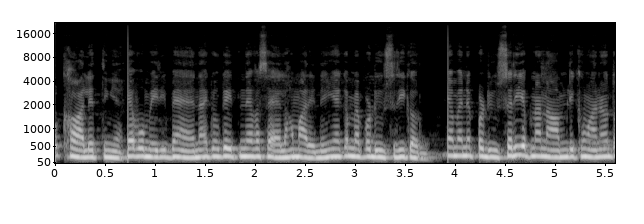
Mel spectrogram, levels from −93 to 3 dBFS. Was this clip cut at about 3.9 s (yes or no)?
yes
